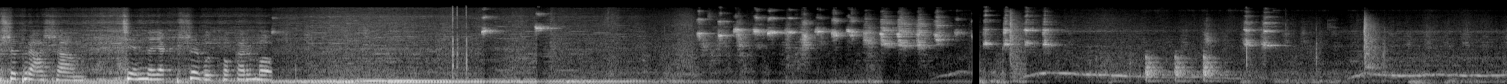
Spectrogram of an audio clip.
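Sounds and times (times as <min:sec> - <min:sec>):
low wavering tone: 0:00.0 - 0:08.2
birds chirping: 0:00.0 - 0:14.4.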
